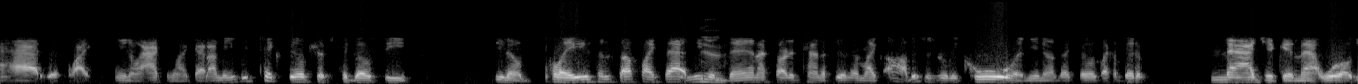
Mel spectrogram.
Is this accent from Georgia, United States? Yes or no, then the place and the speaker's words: yes; Atlanta, Georgia, United States; also born or lived in Fort Lauderdale, Florida; we moved up to Atlanta back in 97, and I love Atlanta, and I'm like, this is home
